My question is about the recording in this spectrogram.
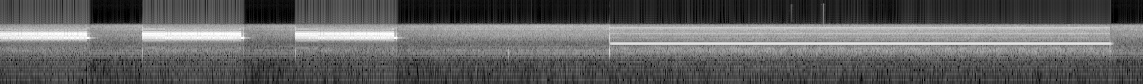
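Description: NOAA Weather Radio alert tones through a Midland weather alert radio's speaker. First come three SAME digital header bursts, harsh warbling data tones about two seconds each, a second apart. A few seconds of hiss later, the steady warning alarm tone sounds for about ten seconds and cuts off suddenly. The coded header carries a Required Weekly Test, here used for a tornado drill, and triggers the radio's alert.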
